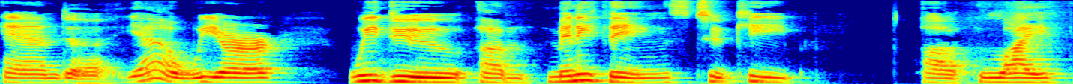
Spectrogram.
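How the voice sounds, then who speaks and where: A woman speaks very slowly in a very deep, low voice. Her tone is dark and mellow, with fairly even intonation. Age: 70s. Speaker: YouTube vlogger. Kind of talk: casual chat. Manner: halting.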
